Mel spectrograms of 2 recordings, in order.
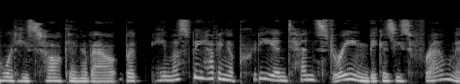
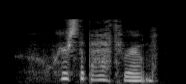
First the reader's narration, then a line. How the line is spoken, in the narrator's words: I ask, keeping my voice soft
